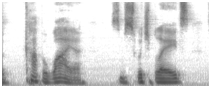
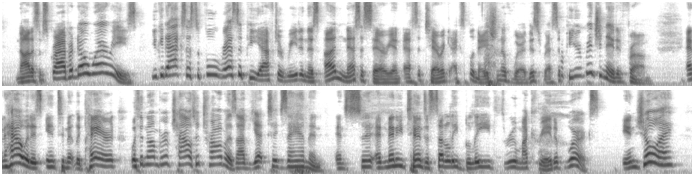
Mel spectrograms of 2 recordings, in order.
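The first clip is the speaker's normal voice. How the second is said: put-on Southern accent, pitched high; 10 semitones higher than usual. On a call, performing a made-up food blog recipe intro in a southern accent. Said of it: "I have to do these southern voices".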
